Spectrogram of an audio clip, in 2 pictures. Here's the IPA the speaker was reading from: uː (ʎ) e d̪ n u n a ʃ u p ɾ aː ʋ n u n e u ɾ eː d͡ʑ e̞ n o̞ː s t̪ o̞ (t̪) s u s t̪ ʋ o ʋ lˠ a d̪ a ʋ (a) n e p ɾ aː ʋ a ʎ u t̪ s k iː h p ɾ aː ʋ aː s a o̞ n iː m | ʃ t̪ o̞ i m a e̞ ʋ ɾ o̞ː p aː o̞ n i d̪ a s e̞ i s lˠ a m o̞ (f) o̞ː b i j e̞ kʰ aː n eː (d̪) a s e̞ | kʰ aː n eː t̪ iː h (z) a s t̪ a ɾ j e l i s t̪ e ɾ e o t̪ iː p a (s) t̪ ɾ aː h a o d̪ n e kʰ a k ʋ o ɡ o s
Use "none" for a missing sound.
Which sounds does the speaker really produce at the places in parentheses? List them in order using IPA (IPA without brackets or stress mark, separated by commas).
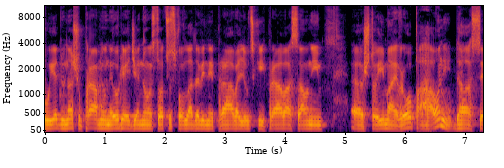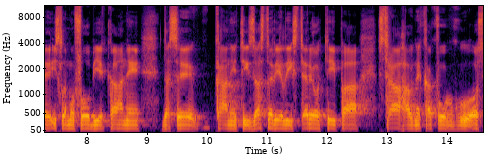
j, t̪, i, f, d̪, z, s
